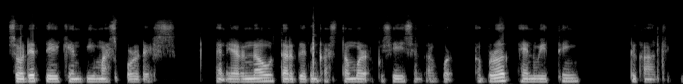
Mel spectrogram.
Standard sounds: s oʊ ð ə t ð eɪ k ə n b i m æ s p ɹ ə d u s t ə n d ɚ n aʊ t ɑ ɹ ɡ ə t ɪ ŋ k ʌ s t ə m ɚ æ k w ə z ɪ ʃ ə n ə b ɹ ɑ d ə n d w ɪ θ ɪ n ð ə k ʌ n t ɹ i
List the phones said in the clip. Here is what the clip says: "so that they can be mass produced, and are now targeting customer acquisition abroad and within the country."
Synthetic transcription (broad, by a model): s oʊ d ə t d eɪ k ə n b i m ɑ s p ə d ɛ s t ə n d ɚ n aʊ t ɑ ɹ ɡ ə t ɪ ŋ k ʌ s t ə m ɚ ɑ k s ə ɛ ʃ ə n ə b ɹ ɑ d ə n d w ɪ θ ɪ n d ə k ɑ n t ɹ i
